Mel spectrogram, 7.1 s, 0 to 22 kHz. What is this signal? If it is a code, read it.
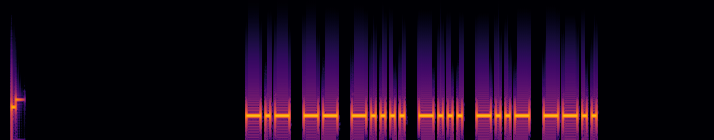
Morse code, heard as a keyed tone, about 25 wpm, 700 Hz. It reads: KM6BXZ
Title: USA Call Signs - 6 Characters - 25wpm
